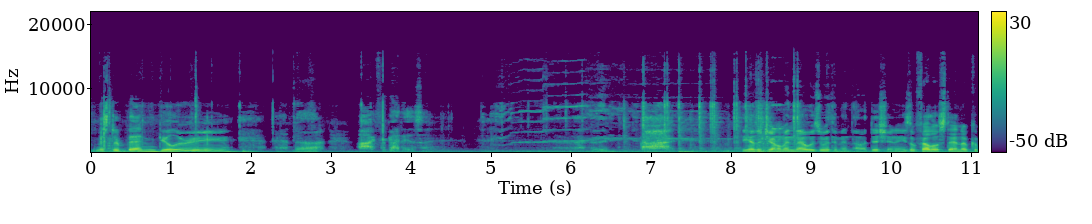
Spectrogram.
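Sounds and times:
whispered vocal sounds: 2.3 - 4.5.

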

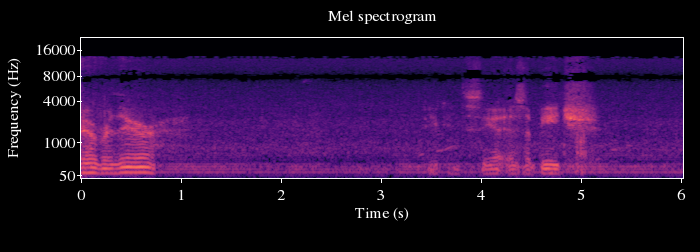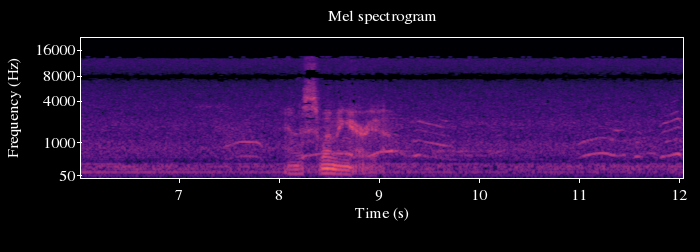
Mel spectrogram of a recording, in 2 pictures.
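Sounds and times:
quiet background hum: 0.0 - 12.0
faint bird calls: 7.0 - 12.0.

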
